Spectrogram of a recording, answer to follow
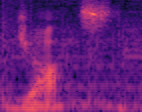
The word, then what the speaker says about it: JWT: we'll be chatting about jots and if you don't know what a jot is not there is no o in the acronym that it comes from uh we'll be discussing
